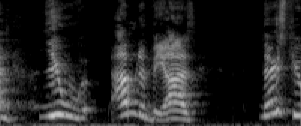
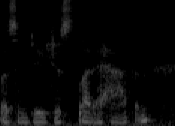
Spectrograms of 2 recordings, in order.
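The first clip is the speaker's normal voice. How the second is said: very soft, breath-only half-whisper, very close; 12 semitones lower, 29 dB quieter than usual. Retelling what an opponent said during a wrestling match: imitating a half-whisper. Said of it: "he whispered in my ear".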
